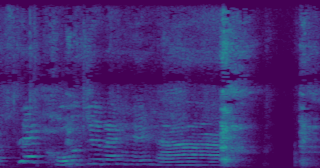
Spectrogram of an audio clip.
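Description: A high-pitched voice calling without clear words, ending in a short harsh cough-like burst near the end.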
